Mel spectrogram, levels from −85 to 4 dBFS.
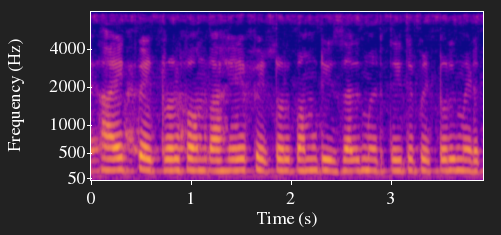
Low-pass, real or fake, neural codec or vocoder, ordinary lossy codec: none; fake; codec, 16 kHz, 4.8 kbps, FACodec; none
